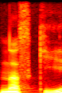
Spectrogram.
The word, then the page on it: noski: Russian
